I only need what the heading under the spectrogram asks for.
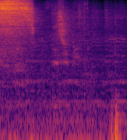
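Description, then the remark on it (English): A voice makes a sharp, breathy hiss, loud for under half a second, imitating a woman with scales on her shoulder hissing at her companion in a tabletop role-playing game, then trails off into quieter breathing and faint noise with a small bump near the end. “And she's gonna hiss in the other direction at her companion and go, hiss.”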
